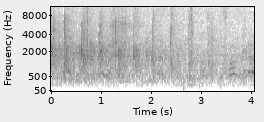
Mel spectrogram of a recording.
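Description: Faint, scattered clapping from a room of scientists, thinning out as the applause dies away, with faint voices behind it.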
